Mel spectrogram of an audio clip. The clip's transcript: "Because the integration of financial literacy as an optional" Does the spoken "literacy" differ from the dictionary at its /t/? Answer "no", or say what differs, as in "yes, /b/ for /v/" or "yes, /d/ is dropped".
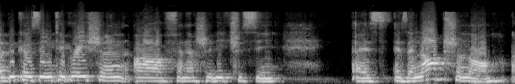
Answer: yes, /s/ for /t/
